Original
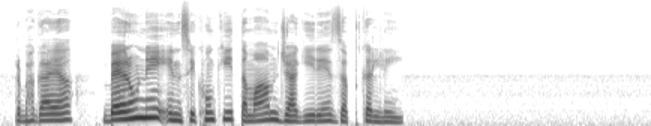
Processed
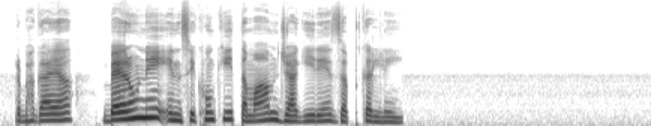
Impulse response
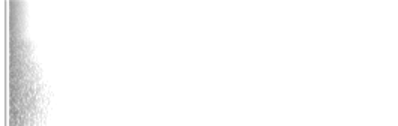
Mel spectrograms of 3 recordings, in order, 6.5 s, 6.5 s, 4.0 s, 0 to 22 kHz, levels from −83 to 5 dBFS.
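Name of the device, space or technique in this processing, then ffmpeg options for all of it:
exciter from parts: -filter_complex "[0:a]asplit=2[a][b];[b]highpass=f=4.4k:w=0.5412,highpass=f=4.4k:w=1.3066,asoftclip=type=tanh:threshold=-36.5dB,highpass=f=4.6k:p=1,volume=-4dB[c];[a][c]amix=inputs=2:normalize=0,volume=4.5dB"

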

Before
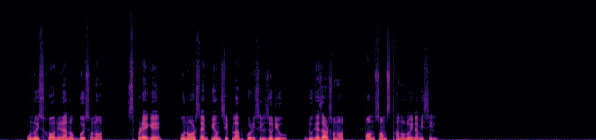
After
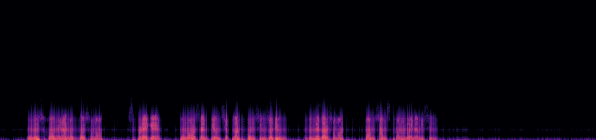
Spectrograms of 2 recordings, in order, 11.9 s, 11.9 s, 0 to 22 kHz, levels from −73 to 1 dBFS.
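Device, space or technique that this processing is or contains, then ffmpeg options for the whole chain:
ring modulator pedal into a guitar cabinet: -af "aeval=exprs='val(0)*sgn(sin(2*PI*130*n/s))':c=same,highpass=92,equalizer=f=94:t=q:w=4:g=-8,equalizer=f=170:t=q:w=4:g=9,equalizer=f=710:t=q:w=4:g=-5,equalizer=f=1k:t=q:w=4:g=-7,equalizer=f=1.7k:t=q:w=4:g=9,equalizer=f=3.3k:t=q:w=4:g=6,lowpass=f=3.8k:w=0.5412,lowpass=f=3.8k:w=1.3066,volume=-1.5dB"

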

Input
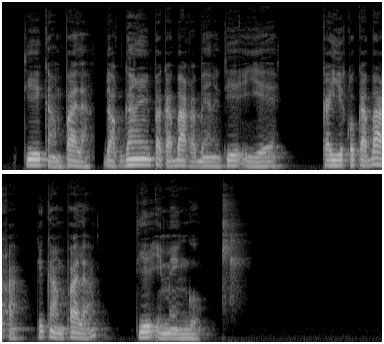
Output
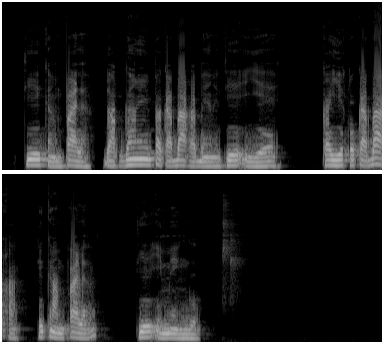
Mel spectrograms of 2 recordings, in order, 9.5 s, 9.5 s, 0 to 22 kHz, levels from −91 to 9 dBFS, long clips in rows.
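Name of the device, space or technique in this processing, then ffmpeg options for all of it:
clipper into limiter: -filter_complex "[0:a]afwtdn=0.0316,asoftclip=type=hard:threshold=-13.5dB,alimiter=limit=-18.5dB:level=0:latency=1:release=73,asettb=1/sr,asplit=3[a][b][c];[a]atrim=end=4.534[d];[b]atrim=start=4.53:end=5.43,asetpts=PTS-STARTPTS,afade=t=in:d=0.004:c=qsin,afade=t=out:st=0.896:d=0.004:c=qsin,highshelf=f=6.1k:g=8[e];[c]atrim=start=5.426[f];[d][e]acrossfade=d=0.004:c1=hsin:c2=qsin[g];[g][f]acrossfade=d=0.004:c1=qsin:c2=hsin"

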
